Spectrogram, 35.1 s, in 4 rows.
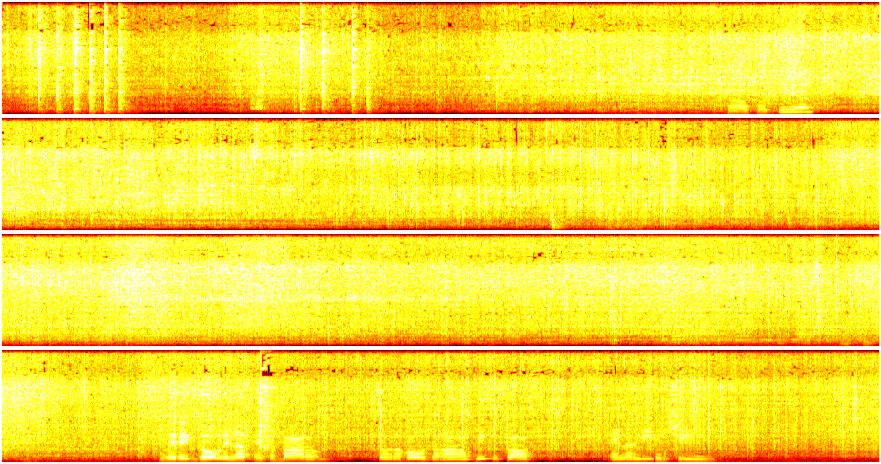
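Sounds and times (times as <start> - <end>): tortilla sizzling in a skillet: 0.0 - 35.0.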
